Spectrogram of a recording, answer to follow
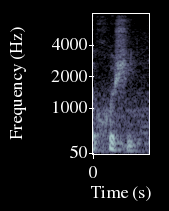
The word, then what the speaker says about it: خوشی: اس کی وجہ یہ کہ اب زیادہ تر ایسے شبدوں میں، ایسے الفاظ میں، ایسے ورڈز میں جن میں خے کے بعد واو آتا ہے، وہ زیادہ تر واو وہاں پر سائلنٹ رہتا ہے، یعنی واو کا تلفظ یا اچارن نہیں ہوتا ہے. اس لیے یہاں پر واو کا اچارن نہیں ہو رہا ہے. حالانکہ لکھا ہوا یہ خوشی ہے، لیکن ہم اسے بولیں گے خوشی.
